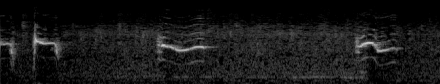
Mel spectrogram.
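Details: Female cream-vented bulbul used as a trapping lure in forest, with real rain: three separate whistled notes, each bending down then wavering up, spaced about 1.5 seconds apart, under a soft rain hiss.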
